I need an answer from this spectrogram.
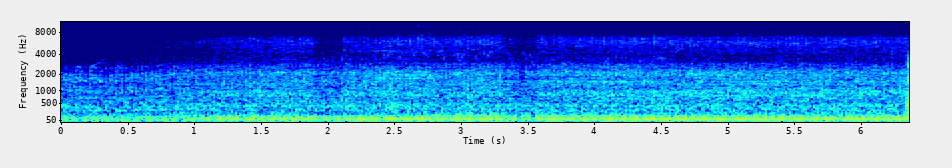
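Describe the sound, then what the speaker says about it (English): Tractor engine idling in the Farming Simulator 2013 video game, a steady low rumble with a constant mechanical drone and no voices. "we could probably use this tractor to pull that tipper."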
